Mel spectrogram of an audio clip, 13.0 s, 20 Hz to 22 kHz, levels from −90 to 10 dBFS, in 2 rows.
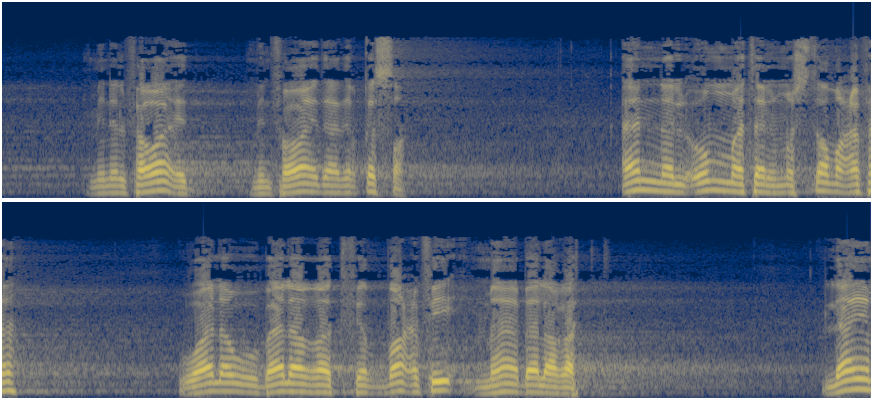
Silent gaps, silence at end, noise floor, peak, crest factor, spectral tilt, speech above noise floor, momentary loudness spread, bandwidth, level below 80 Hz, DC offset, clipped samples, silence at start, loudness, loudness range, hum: none; 0 s; -46 dBFS; 0 dBFS; 14 dB; -5 dB/octave; 34 dB; 17 LU; 11 kHz; -58 dBFS; under 0.1%; under 0.1%; 0.65 s; -13 LUFS; 5 LU; none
